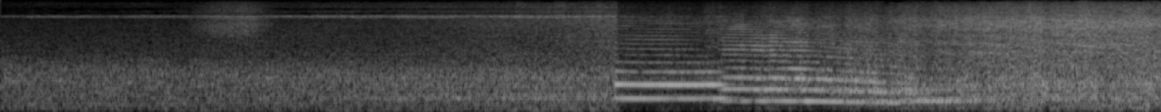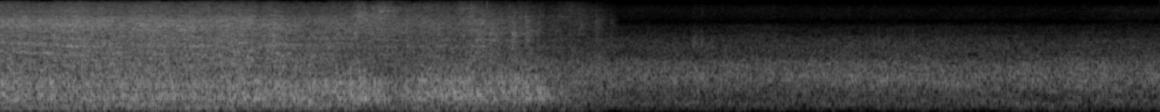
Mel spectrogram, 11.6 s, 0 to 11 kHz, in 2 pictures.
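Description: A Class 221 Voyager diesel-electric train approaches and passes at speed. About three seconds in, its horn sounds for about a second and a half, the pitch dropping as the train goes by. The loud run of the passing train stops abruptly near the end, leaving a lower steady rumble.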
